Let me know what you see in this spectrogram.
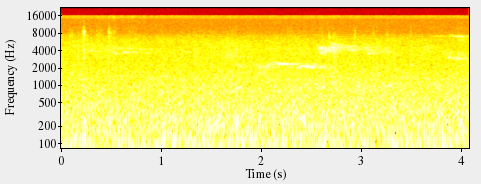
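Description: Faint woodland ambience with a few brief, high bird chirps about halfway through and shortly after.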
